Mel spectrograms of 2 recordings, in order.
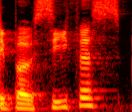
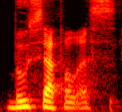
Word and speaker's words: Bucephalus: I want to say Bocephus, but that's not right. That's like a country song. So mm-hmm. Bucephalus.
